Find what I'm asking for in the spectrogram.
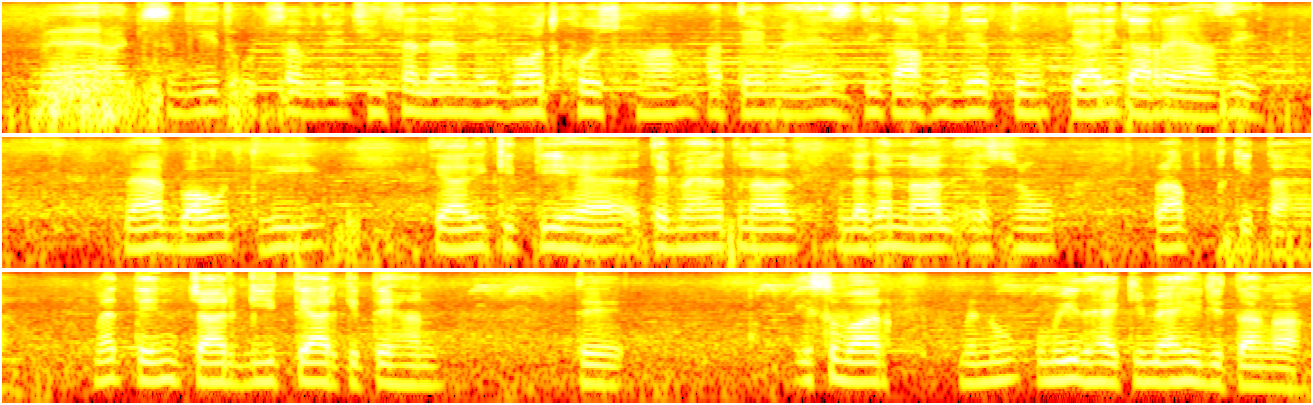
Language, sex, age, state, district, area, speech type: Punjabi, male, 18-30, Punjab, Ludhiana, urban, spontaneous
